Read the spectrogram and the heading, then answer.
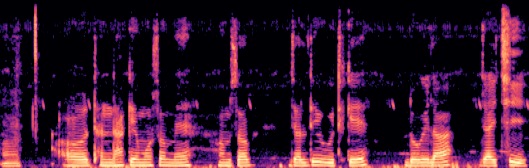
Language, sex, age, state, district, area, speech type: Maithili, male, 18-30, Bihar, Madhubani, rural, spontaneous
